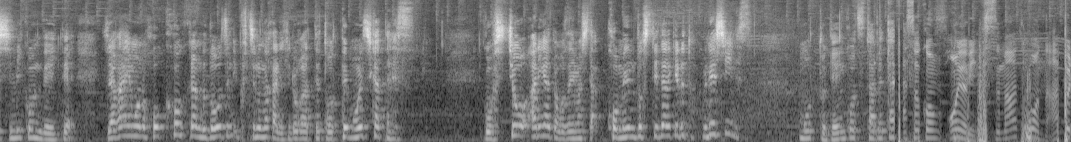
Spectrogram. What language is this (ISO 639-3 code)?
jpn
